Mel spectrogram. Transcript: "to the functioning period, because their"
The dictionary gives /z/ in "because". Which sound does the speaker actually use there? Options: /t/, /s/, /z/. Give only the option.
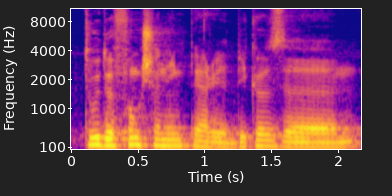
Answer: /z/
